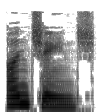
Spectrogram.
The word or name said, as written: unchange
